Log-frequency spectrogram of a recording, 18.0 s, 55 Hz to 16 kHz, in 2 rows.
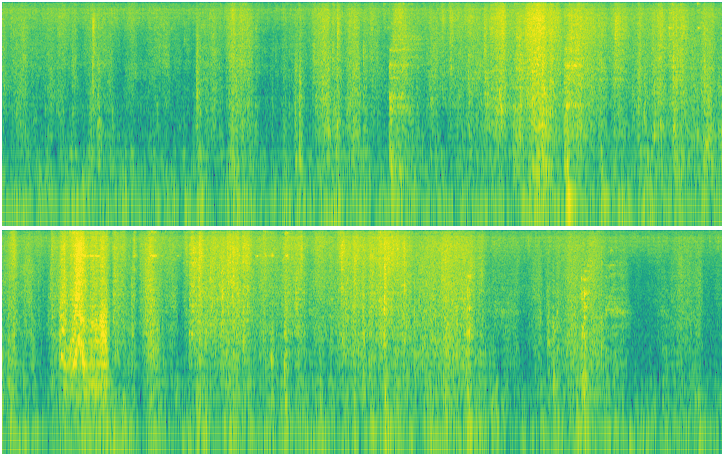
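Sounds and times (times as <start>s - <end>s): zipper rasping: 9.7s - 10.4s.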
